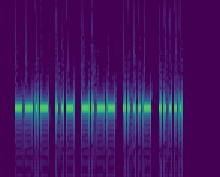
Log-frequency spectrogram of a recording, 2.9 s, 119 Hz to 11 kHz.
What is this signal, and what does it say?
Morse code, heard as a keyed tone, about 34 wpm, 700 Hz. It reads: QUY45
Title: Code Groups - 5 Letter:Numbers - 35wpm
